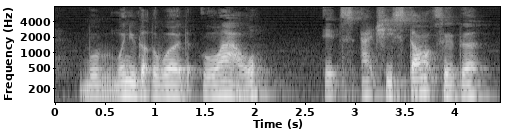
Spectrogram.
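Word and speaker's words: ו: Okay, there's this character called you pronounce it wow.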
